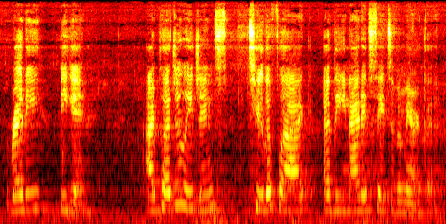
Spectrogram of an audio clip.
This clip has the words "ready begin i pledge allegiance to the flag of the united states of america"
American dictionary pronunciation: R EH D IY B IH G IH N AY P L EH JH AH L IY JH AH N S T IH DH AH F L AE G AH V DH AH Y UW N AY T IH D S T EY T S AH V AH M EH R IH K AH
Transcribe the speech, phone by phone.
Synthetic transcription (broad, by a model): R EH D IY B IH G IH N AY P L EH JH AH L IY JH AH N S T IH DH AH F L AE G AH V DH AH Y UW N AY T IH D S T EY T S AH V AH M EH R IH K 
